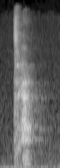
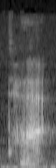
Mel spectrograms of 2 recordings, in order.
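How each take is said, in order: First: The t is released with a strong puff. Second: The t is released without a puff. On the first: This is how English says it. "with any explosion like ta" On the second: This is how Arabic says it. "In Arabic, we don't have that at all. We say ta"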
